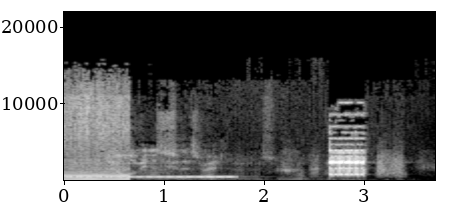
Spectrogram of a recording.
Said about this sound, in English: It's still ringing on my end here.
